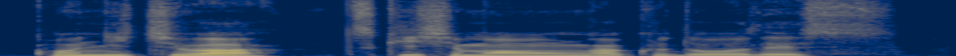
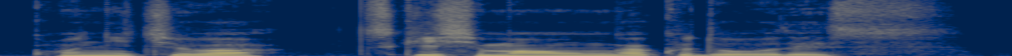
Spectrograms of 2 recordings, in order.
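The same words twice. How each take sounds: First: The voice is fairly loud and full. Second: The voice is at medium loudness. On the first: "大きめな普通の声で喋ってみます" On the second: "中くらいの声で喋ってみます"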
